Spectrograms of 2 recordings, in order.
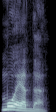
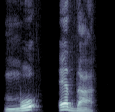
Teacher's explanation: tanto a vogal e como a vogal o são pronunciadas de forma mais intensa e elas ficam em sílabas diferentes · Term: hiato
